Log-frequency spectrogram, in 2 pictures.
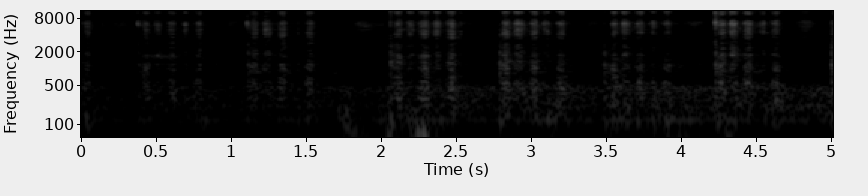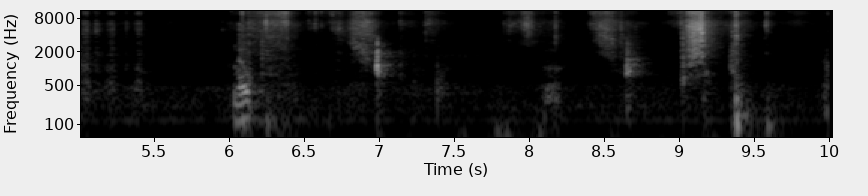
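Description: A coin scraping the coating off a scratch-off lottery ticket: a run of faint, short scratches. It is followed by a few louder taps and rustles as the paper ticket is handled.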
